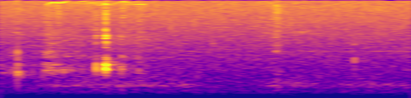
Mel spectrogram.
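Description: Snap-on plastic lid being pulled off a small plastic tub: two faint clicks in the first half second, the second a little louder, then near silence.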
